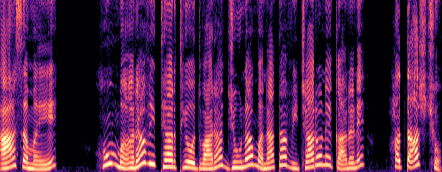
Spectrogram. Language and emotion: Gujarati, disgusted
